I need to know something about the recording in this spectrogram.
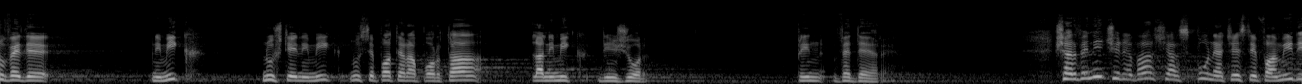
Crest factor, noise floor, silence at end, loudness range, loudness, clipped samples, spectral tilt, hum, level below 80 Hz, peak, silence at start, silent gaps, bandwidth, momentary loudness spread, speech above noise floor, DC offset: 22 dB; -63 dBFS; 0 s; 8 LU; -31 LUFS; under 0.1%; -5.5 dB/octave; none; -72 dBFS; -10 dBFS; 0 s; none; 12 kHz; 11 LU; 33 dB; under 0.1%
